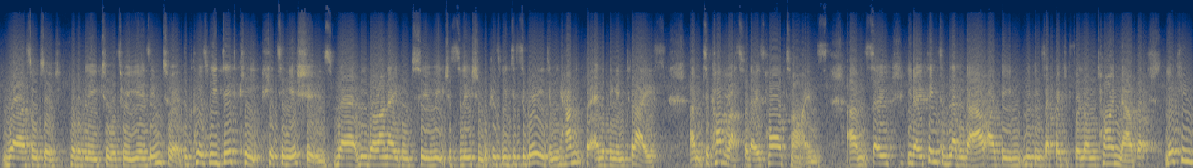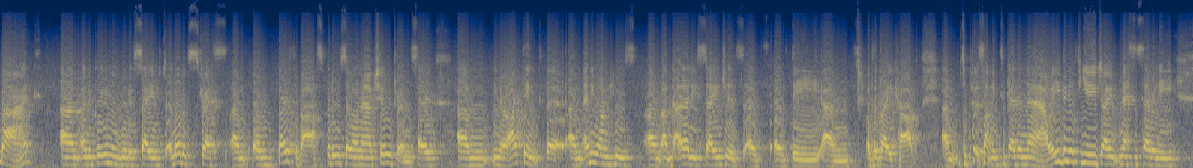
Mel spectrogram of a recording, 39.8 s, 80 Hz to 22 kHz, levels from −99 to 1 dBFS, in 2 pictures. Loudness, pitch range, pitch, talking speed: -20 LUFS, 160-185 Hz, 165 Hz, 175 wpm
